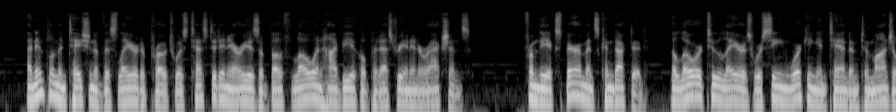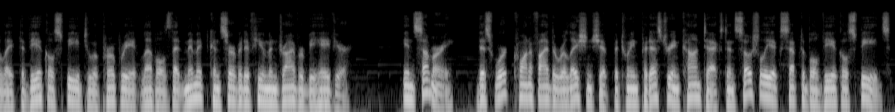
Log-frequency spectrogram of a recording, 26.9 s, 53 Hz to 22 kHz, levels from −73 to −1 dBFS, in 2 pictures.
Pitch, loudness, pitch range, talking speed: 95 Hz, -24 LUFS, 85-110 Hz, 135 wpm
